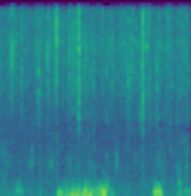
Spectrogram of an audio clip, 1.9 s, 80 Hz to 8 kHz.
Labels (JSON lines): {"label": "biophony, growl", "recorder": "SoundTrap 600 or HydroMoth"}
